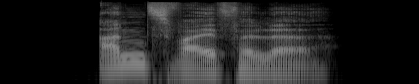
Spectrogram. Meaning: inflection of anzweifeln: 1. first-person singular dependent present 2. first/third-person singular dependent subjunctive I
- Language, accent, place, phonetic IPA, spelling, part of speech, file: German, Germany, Berlin, [ˈanˌt͡svaɪ̯fələ], anzweifele, verb, De-anzweifele.ogg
